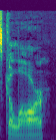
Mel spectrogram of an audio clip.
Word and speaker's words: Gellar: That's when I get mad, when I've been pronouncing Sarah Michelle Gellar's name for like 20 years, and then she comes out and goes, actually, it's Galar.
